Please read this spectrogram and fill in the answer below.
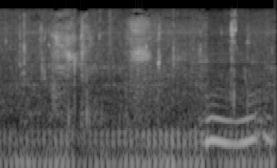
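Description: A steady low buzzing drone runs throughout, with a short hummed voice sound near the end.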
